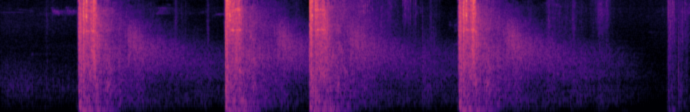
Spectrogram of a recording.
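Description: Sniper rifle shots ring out and echo off into the distance.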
